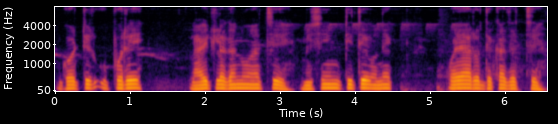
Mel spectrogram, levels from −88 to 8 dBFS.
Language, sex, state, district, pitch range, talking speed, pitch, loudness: Bengali, male, Assam, Hailakandi, 120-135 Hz, 90 wpm, 130 Hz, -17 LUFS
